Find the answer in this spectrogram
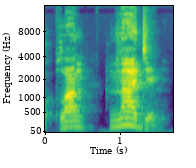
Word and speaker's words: план на день: So план на день, as if на день is one word and I put the stress on the first a.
